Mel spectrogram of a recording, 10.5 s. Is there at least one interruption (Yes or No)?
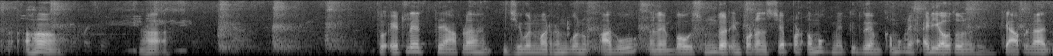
No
